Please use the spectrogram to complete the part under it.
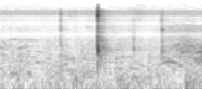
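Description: A softball bat cracks sharply against a ball.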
